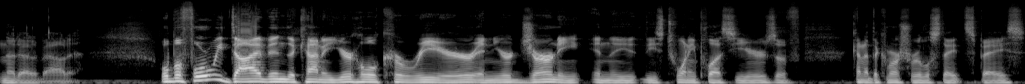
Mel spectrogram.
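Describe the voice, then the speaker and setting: On a very clean recording with a silent background, a man with a Texan accent talks in a fairly low voice at a moderate pace. His pitch varies in an ordinary way. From Texas. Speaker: podcast host. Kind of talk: casual interview chat.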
